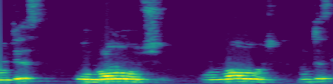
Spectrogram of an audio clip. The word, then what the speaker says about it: orange: So the French word has the same spelling, but the pronunciation differs. How it is? Orange, orange.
